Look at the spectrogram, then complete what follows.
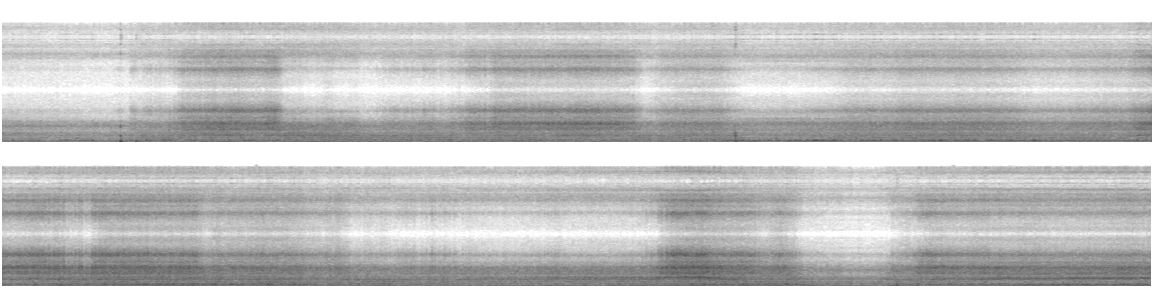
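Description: Wind rushing over an action camera's microphone during paraglider flight, a steady noise that swells and eases in strength and is strongest about two-thirds of the way through.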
